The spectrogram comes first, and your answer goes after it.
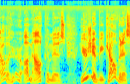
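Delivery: animated puppeteer voice, pitch swooping up and down. Acting out a puppet conversation, speaking as God: acting out God as puppeteer. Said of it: "having a puppet conversation".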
